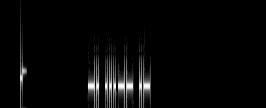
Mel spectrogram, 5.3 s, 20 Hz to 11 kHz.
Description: Morse code, heard as a keyed tone, about 28 wpm, 700 Hz. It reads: N3A
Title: Common Cut Numbers - 3-Digit 28wpm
